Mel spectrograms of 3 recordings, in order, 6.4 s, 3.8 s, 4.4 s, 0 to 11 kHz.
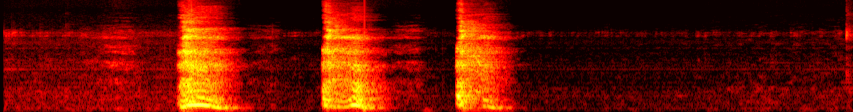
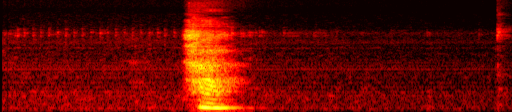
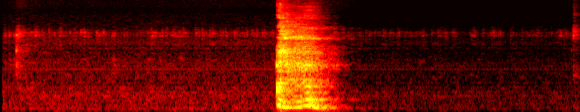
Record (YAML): three_cough_length: 6.4 s
three_cough_amplitude: 32768
three_cough_signal_mean_std_ratio: 0.3
exhalation_length: 3.8 s
exhalation_amplitude: 23493
exhalation_signal_mean_std_ratio: 0.26
cough_length: 4.4 s
cough_amplitude: 32768
cough_signal_mean_std_ratio: 0.23
survey_phase: beta (2021-08-13 to 2022-03-07)
age: 65+
gender: Male
wearing_mask: 'No'
symptom_none: true
smoker_status: Ex-smoker
respiratory_condition_asthma: false
respiratory_condition_other: false
recruitment_source: REACT
submission_delay: 2 days
covid_test_result: Negative
covid_test_method: RT-qPCR
influenza_a_test_result: Negative
influenza_b_test_result: Negative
